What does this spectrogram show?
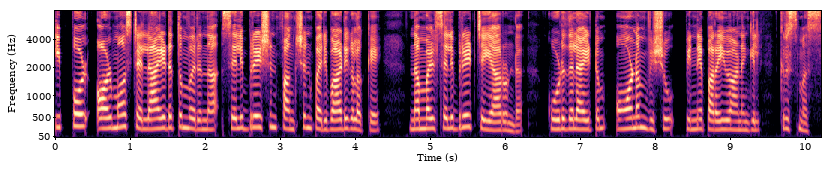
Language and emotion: Malayalam, neutral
